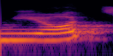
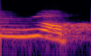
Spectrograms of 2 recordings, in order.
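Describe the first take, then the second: First: The word ends with a ch sound. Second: The word ends with a clipped t sound. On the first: The speaker calls it wrong. "bukan myot" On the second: The speaker calls it right. "Jadi ini bacanya myot"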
